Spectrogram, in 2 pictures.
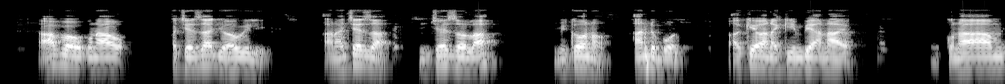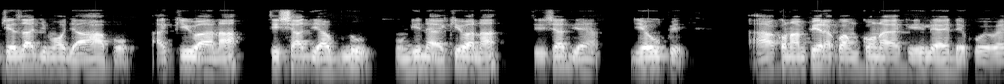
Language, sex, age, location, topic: Swahili, male, 36-49, Wajir, government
